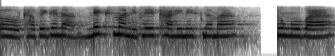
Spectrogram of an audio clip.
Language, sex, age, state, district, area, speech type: Bodo, female, 18-30, Assam, Chirang, urban, conversation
